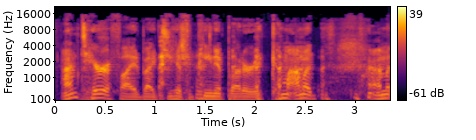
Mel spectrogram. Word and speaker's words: GIF: So GIF is actually pronounced GIF, as they're saying. GIF, not GIF, like a GIF is a peanut butter, I suppose.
